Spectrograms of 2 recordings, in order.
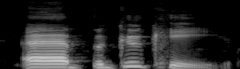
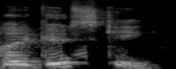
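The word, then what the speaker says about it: Bagucki: it's actually pronounced Baguski. You have to imagine the C as an S. Ah, Baguski.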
